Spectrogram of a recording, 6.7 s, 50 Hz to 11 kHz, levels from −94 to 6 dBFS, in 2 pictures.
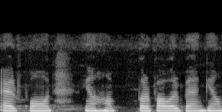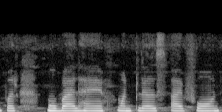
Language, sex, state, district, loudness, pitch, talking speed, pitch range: Hindi, female, Bihar, West Champaran, -16 LUFS, 225 Hz, 110 wpm, 225-230 Hz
